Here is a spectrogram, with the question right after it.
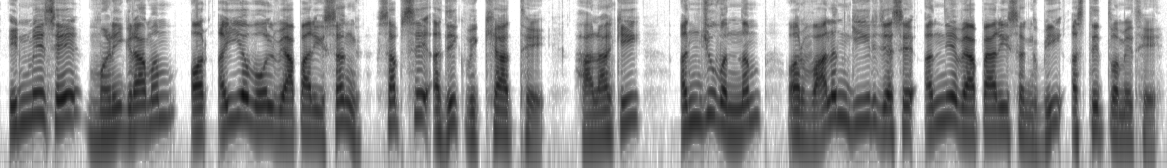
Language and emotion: Hindi, neutral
